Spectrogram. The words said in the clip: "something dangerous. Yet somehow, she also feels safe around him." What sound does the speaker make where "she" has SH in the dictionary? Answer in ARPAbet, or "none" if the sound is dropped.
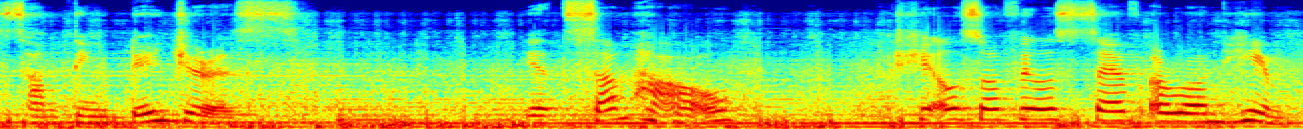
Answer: SH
